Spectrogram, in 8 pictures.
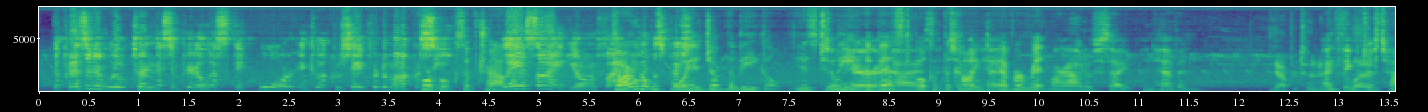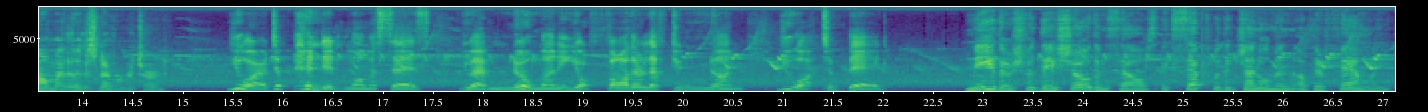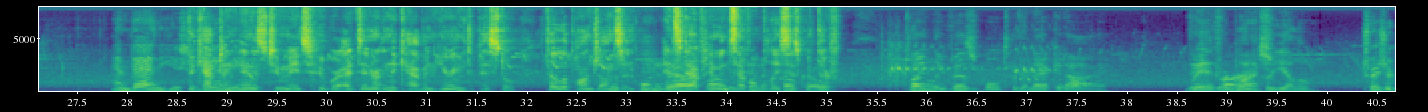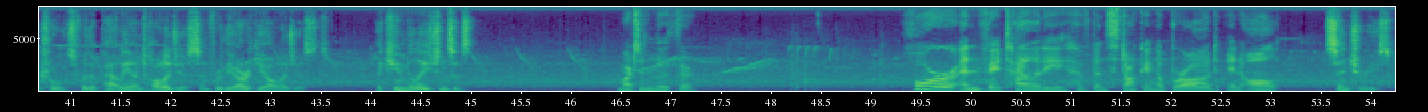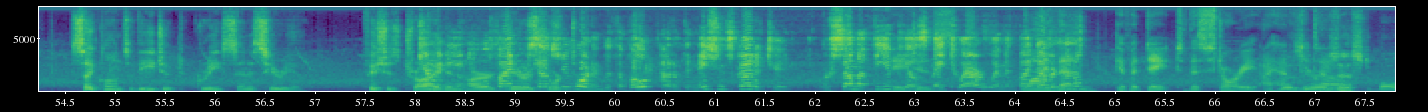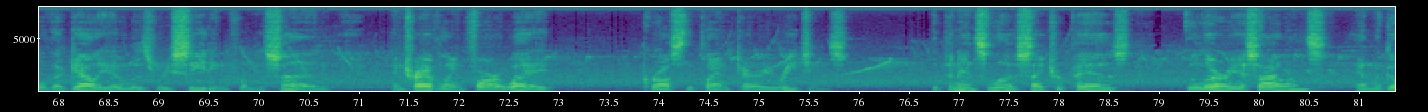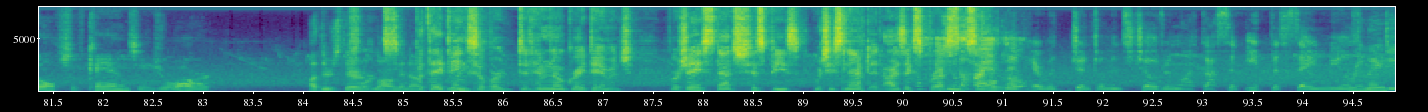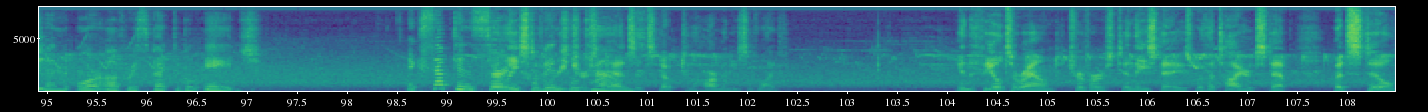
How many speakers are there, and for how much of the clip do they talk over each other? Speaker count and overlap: ten, about 20%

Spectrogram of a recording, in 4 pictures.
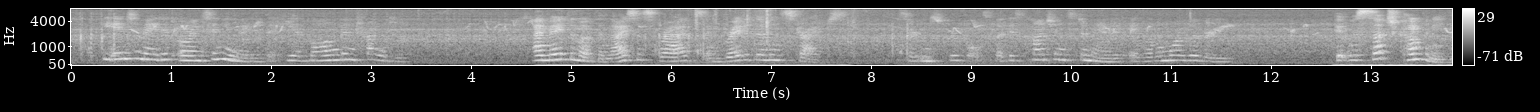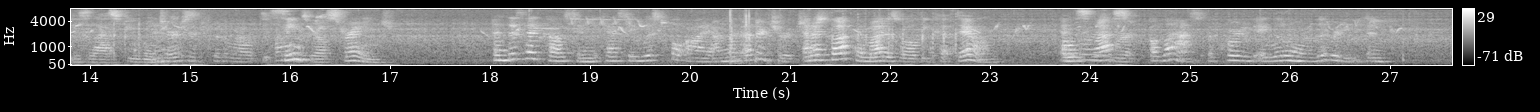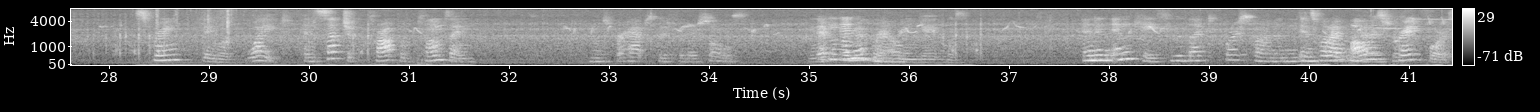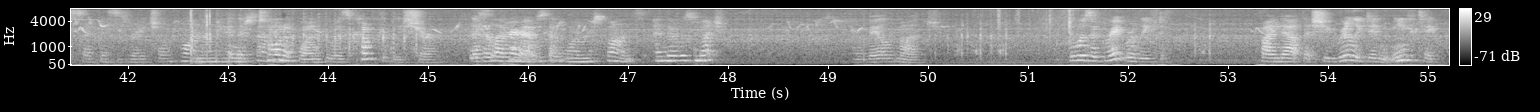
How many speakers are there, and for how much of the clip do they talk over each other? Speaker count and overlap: two, about 13%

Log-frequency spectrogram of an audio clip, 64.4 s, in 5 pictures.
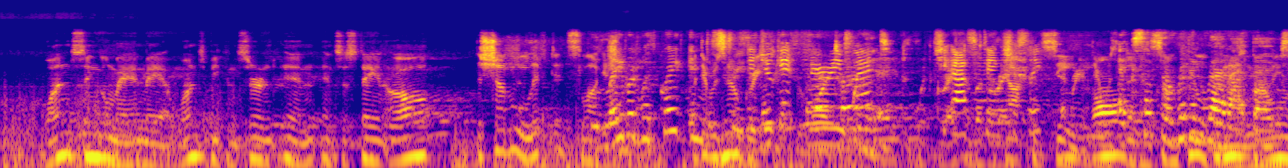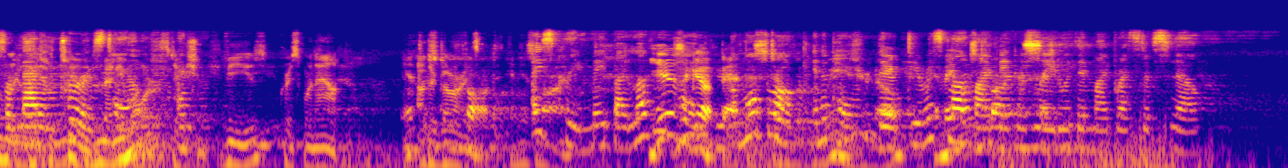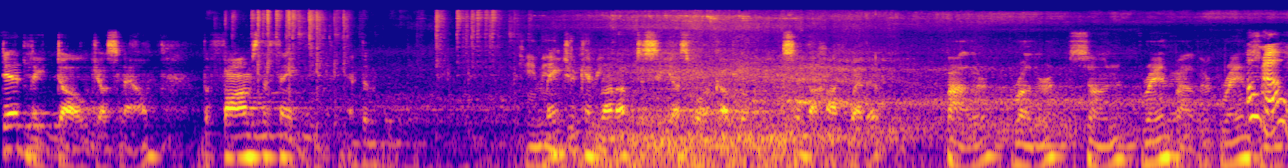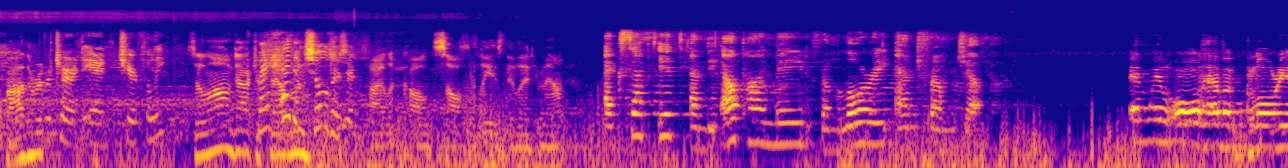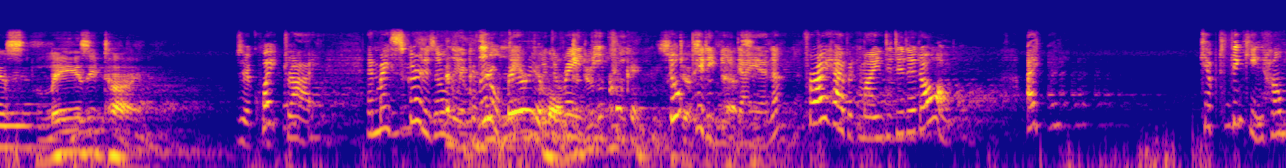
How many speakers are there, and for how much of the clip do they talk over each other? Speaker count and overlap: five, about 35%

